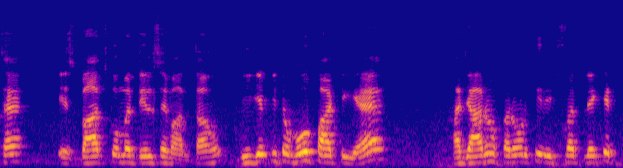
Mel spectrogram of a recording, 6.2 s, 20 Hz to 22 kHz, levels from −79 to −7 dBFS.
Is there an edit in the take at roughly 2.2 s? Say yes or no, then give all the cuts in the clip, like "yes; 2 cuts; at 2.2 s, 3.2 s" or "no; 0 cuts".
yes; 1 cut; at 2.2 s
